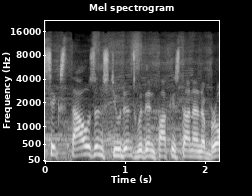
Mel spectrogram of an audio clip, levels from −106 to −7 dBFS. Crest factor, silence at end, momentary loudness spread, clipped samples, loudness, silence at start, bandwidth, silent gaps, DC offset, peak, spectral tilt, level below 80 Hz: 10 dB; 0 s; 2 LU; under 0.1%; -22 LUFS; 0 s; 16 kHz; none; under 0.1%; -12 dBFS; -4.5 dB/octave; -66 dBFS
